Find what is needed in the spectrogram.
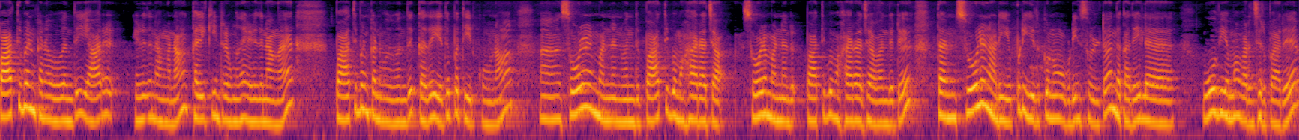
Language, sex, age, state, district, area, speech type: Tamil, female, 30-45, Tamil Nadu, Ariyalur, rural, spontaneous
